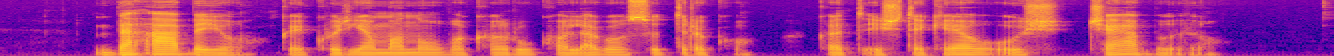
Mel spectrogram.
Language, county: Lithuanian, Marijampolė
